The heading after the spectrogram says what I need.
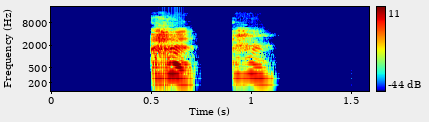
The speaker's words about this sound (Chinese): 国王咳嗽了几声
